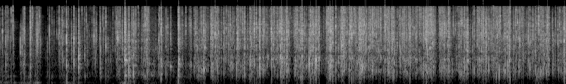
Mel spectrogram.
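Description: A long, thin, empty brown plastic insert tray from a Thin Mints cookie box, hollow with ridged compartments, is held in both hands just above a foam microphone and tapped and pressed with fingertips and nails. It gives off a dense stream of bright, crisp crinkles and sharp clicks that die away instantly, with almost no low end.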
